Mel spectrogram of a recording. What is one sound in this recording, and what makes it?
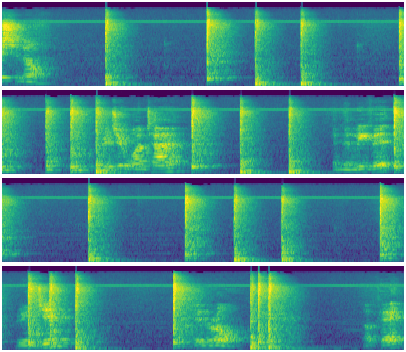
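A man slaps out a beat on a wooden box drum, with deep thumps and sharp snaps.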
